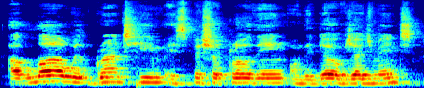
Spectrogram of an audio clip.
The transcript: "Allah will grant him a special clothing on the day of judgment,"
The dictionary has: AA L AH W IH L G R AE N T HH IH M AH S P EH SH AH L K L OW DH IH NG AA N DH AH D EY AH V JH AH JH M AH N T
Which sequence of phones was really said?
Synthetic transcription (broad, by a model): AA L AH W IH L G R AE N T HH IH M AH S P EH SH AH L K L OW DH IH NG AA N DH AH D EY AH V JH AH JH M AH N T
